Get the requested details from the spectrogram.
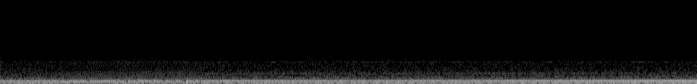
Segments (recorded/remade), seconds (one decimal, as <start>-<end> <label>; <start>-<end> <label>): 0.0-0.6 recorded; 0.6-2.0 remade; 2.0-7.0 recorded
